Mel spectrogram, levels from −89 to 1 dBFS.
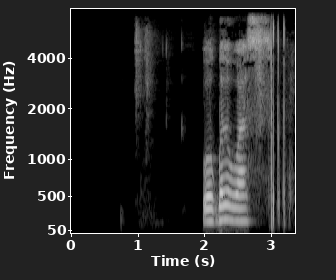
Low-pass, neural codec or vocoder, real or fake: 7.2 kHz; none; real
